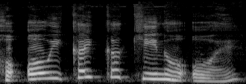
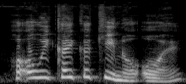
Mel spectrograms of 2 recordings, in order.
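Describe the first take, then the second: First: "Ho'oikaika kino oi" slowly, sound group by sound group; taking time. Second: Said in the usual way. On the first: Shown as a demonstration. Teacher helps learners through a long word, slow careful model. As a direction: stretch out "Ho'oikaika kino oi" so learners can follow. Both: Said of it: "Take your time".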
